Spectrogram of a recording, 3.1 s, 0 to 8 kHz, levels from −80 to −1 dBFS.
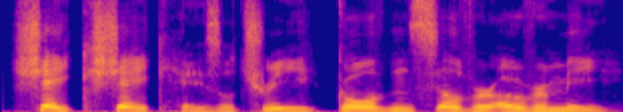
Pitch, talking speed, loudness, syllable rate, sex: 165 Hz, 175 wpm, -17 LUFS, 4.8 syllables/s, male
